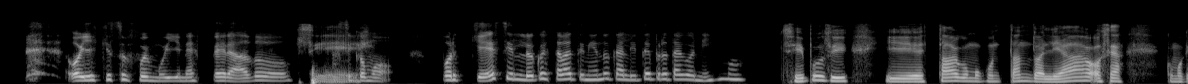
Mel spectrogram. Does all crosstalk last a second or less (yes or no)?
yes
